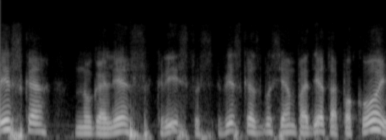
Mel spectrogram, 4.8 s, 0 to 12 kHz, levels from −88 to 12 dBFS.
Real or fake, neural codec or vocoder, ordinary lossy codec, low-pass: real; none; Opus, 16 kbps; 7.2 kHz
